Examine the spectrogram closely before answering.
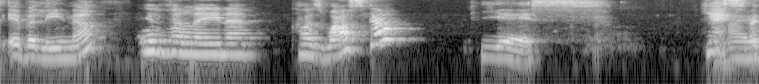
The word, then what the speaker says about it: Ewelina: Yes, so she's Polish and the W is spelled as a V, so it's Ewelina.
